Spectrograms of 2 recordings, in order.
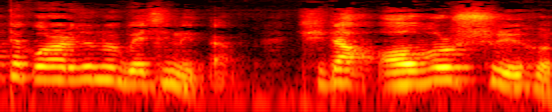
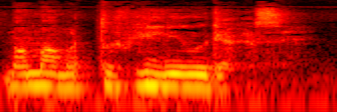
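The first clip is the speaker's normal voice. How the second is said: mock schoolboy thrill; 5 semitones lower, 8 dB quieter than usual. Schoolboy to friends huddled round a phone video, hushed mock thrill. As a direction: act out a schoolboy quietly getting turned on. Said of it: "high স্কুলের ছেলে পেলে গোল হয়ে".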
